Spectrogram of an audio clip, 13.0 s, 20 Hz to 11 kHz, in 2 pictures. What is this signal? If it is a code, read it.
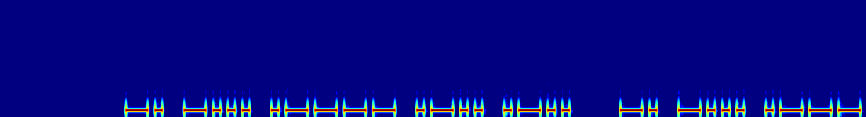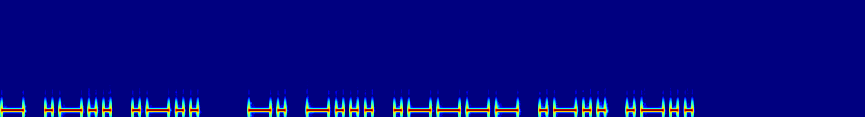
Morse code, heard as a keyed tone, about 22 wpm, 700 Hz. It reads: NB1LL NB1LL NB1LL
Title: USA Call Signs Repeated 3x 22wpm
